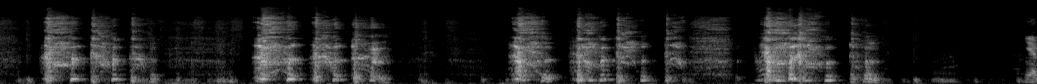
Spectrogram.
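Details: Coughing from an adult man, demonstrated as a home ab-workout; cough.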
